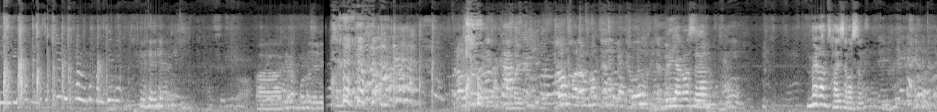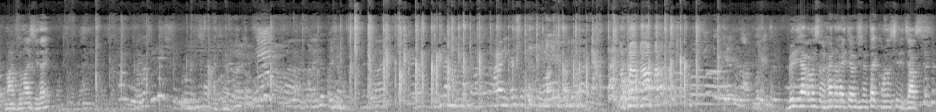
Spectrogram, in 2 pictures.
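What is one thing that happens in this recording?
Several men and women talk and laugh nearby.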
